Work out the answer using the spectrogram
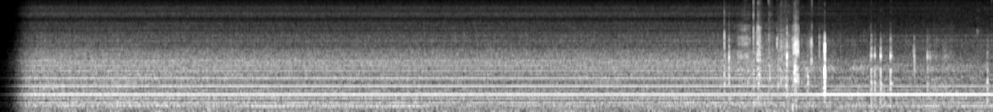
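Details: Pinto J.C. Penney CB radio: a steady buzzy hum from the speaker with occasional crackles and clicks. The owner suspects AC hum; replacing the power-supply electrolytic capacitors, checking the diodes and grounding changes had no effect. Cause unconfirmed.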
